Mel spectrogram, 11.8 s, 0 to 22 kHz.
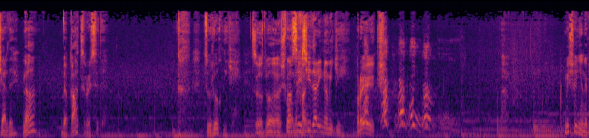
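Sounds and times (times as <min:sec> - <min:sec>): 
speech: 0:00.0 - 0:02.2, 0:03.6 - 0:08.9, 0:11.3 - 0:11.7
police detection dog barking: 0:07.3 - 0:08.9.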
